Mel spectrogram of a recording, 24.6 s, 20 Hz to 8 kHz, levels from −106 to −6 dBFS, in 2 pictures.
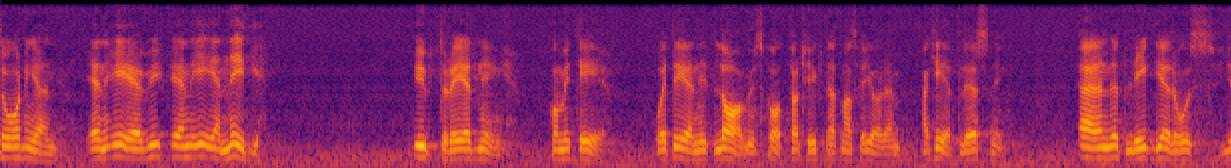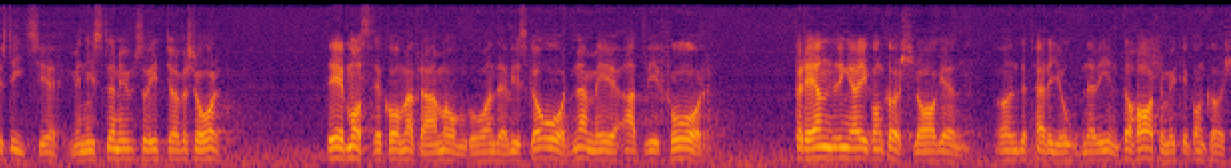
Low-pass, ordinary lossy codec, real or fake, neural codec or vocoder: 7.2 kHz; none; fake; codec, 16 kHz, 2 kbps, FunCodec, trained on Chinese and English, 25 frames a second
